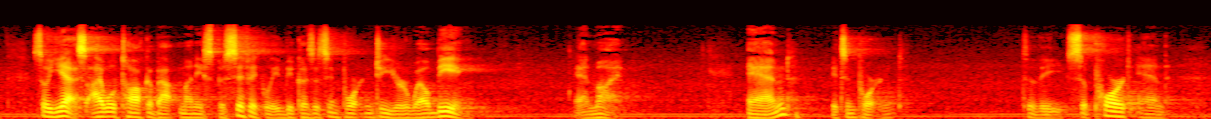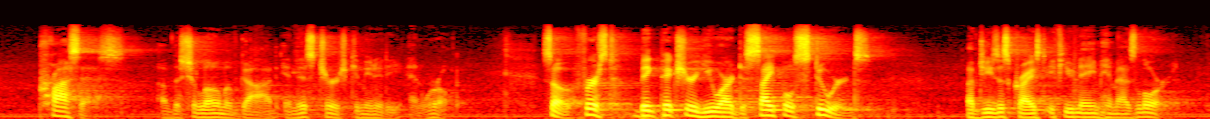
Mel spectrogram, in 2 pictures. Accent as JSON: {"language": "English", "town": "Boulder", "region": "Colorado", "country": "United States", "tie": "born or raised there", "said": "Now, I grew up in Boulder, Colorado, and there was a lot of mountain climbing there."}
